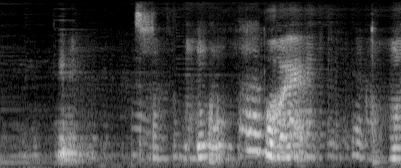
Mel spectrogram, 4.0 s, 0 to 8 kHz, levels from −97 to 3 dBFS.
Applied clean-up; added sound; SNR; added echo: neural mask model DeepFilterNet 3.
